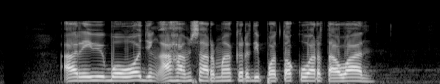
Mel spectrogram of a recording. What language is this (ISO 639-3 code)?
sun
